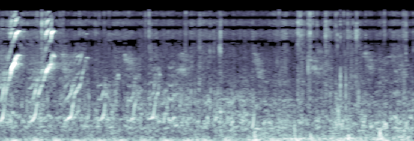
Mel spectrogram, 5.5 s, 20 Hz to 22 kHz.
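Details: Guinea pigs, a herd of 26 females across three generations, eating lettuce; two short, sharp rising squeaks open the recording, followed by steady soft crunching and munching of leaves.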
